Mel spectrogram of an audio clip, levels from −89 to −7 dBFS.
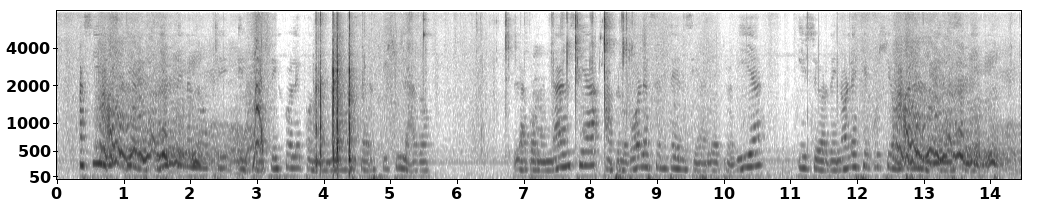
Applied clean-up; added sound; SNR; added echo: none; Zipper (clothing); -4 dB; reverberation time 0.2 s.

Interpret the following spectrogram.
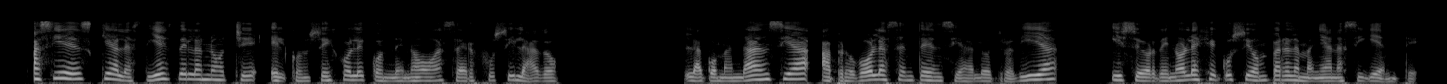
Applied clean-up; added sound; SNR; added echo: none; none; none; none.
